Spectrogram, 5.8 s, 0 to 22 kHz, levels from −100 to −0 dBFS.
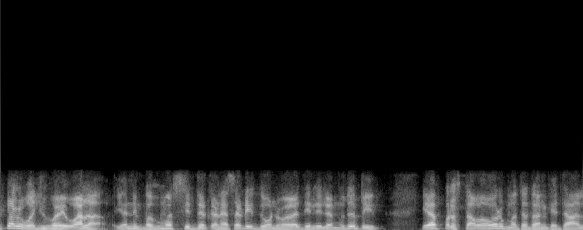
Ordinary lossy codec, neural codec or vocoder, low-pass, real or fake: Opus, 16 kbps; codec, 24 kHz, 1.5 kbps, HILCodec; 5.4 kHz; fake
